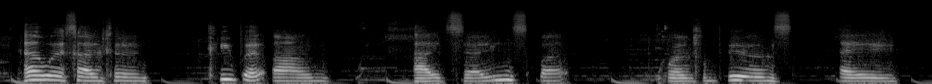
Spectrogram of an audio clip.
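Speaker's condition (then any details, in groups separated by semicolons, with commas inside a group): Cerebral palsy; affects voice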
